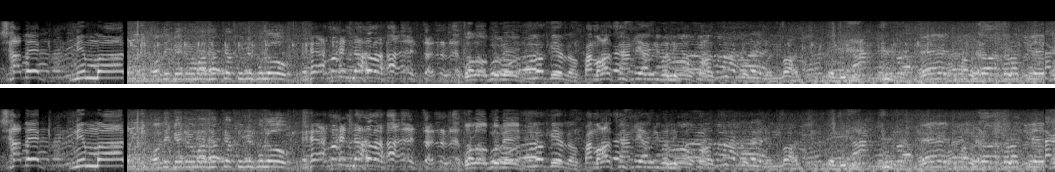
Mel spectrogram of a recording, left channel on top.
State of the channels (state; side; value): normal; both; correlation 0.88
